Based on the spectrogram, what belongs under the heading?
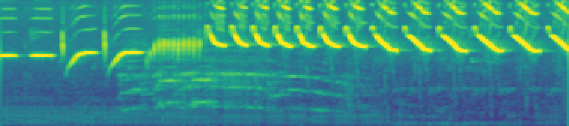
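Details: Belgian canary in song: varied whistled slurs and a short buzzy burst, followed by a steady run of loud descending whistles repeated about three per second.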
